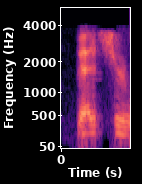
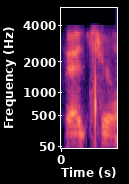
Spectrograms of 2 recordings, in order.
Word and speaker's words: Bettger: It's by a guy by the name of Frank Betger, B-E-T-T-G-E-R. Pronounces it Betcher like Bet Your Life. What's interesting is the guy sold life insurance after he was in baseball. He sold life insurance. B-E-T-T-G-E-R, Betcher like Bet Your Life.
